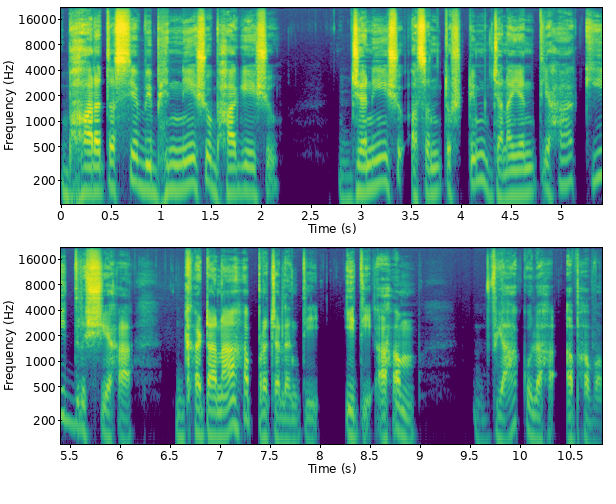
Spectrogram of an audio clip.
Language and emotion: Sanskrit, sad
